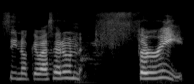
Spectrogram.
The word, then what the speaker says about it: three: just as a reminder we're not going to say three we're going to say like a d sound like a like you're biting your tongue three great three three two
